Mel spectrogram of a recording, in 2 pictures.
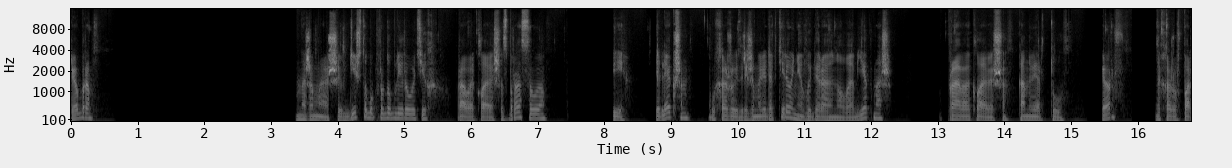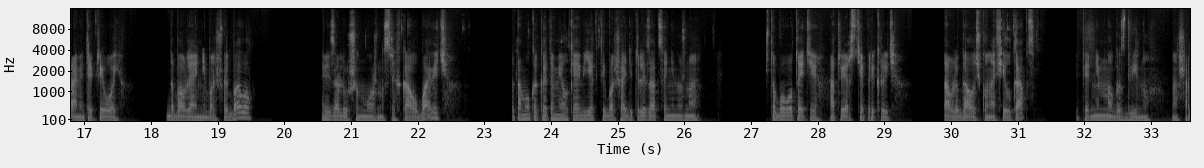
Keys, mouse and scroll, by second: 0.1 shift+click, 0.9 shift+click, 1.1 middle click, 2.0 shift+click, 2.4 shift+click, 3.8 shift+d, 5.8 right click, 7.9 p, 9.8 Tab, 11.2 click, 13.0-15.9 right drag, 16.2 click, 18.9-20.2 shift+drag, 21.6 click, 22.5 click, 23.5-24.7 middle drag, 25.8 middle click, 26.7-27.2 scroll up 2, 30.7 click, 31.5 KP_1, 33.3 g.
